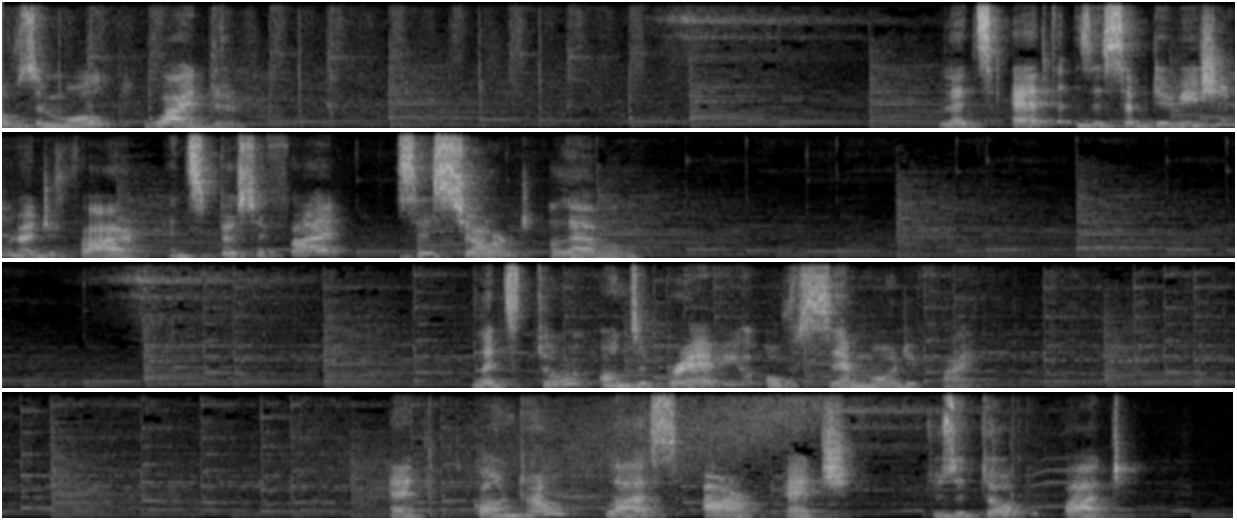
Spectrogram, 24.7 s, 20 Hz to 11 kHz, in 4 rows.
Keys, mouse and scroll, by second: 3.1 click, 4.1 middle click, 4.5-8.9 drag, 10.5 click, 11.8 click, 16.4 click, 18.5-20.0 middle drag, 20.1 click, 22.3 ctrl+r.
